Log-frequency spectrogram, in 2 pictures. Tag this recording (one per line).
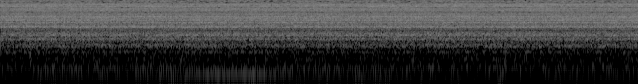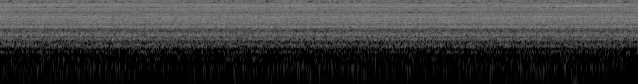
ambience
burner
combustion
fire
flame
gas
